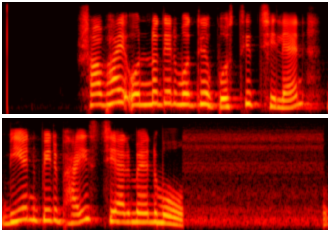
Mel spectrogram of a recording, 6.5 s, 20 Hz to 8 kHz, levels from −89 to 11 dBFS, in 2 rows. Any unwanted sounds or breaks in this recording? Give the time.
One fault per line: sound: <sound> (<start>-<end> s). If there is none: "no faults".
no faults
